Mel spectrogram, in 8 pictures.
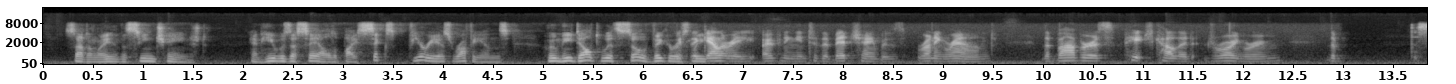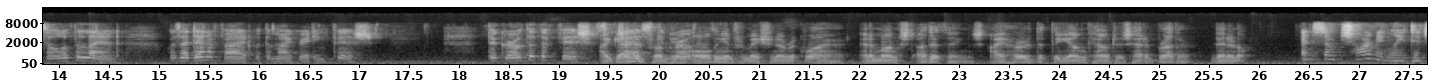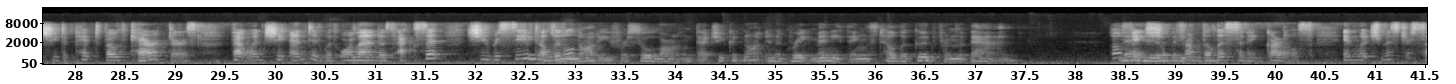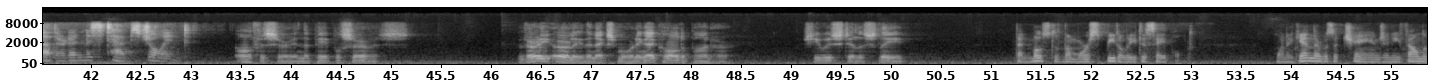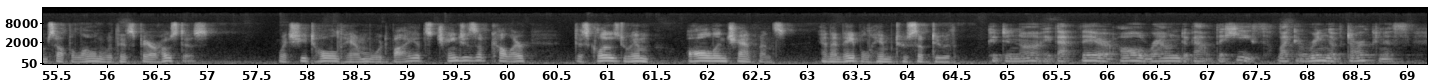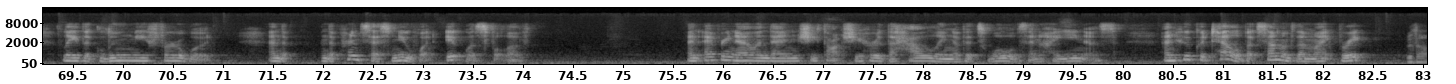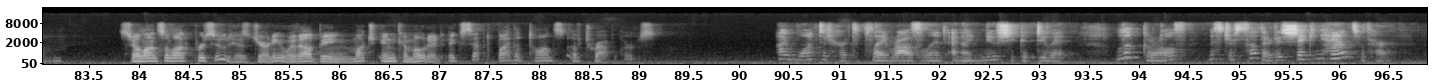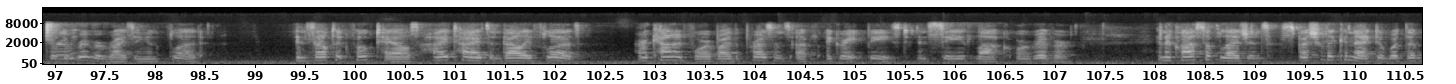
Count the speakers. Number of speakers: six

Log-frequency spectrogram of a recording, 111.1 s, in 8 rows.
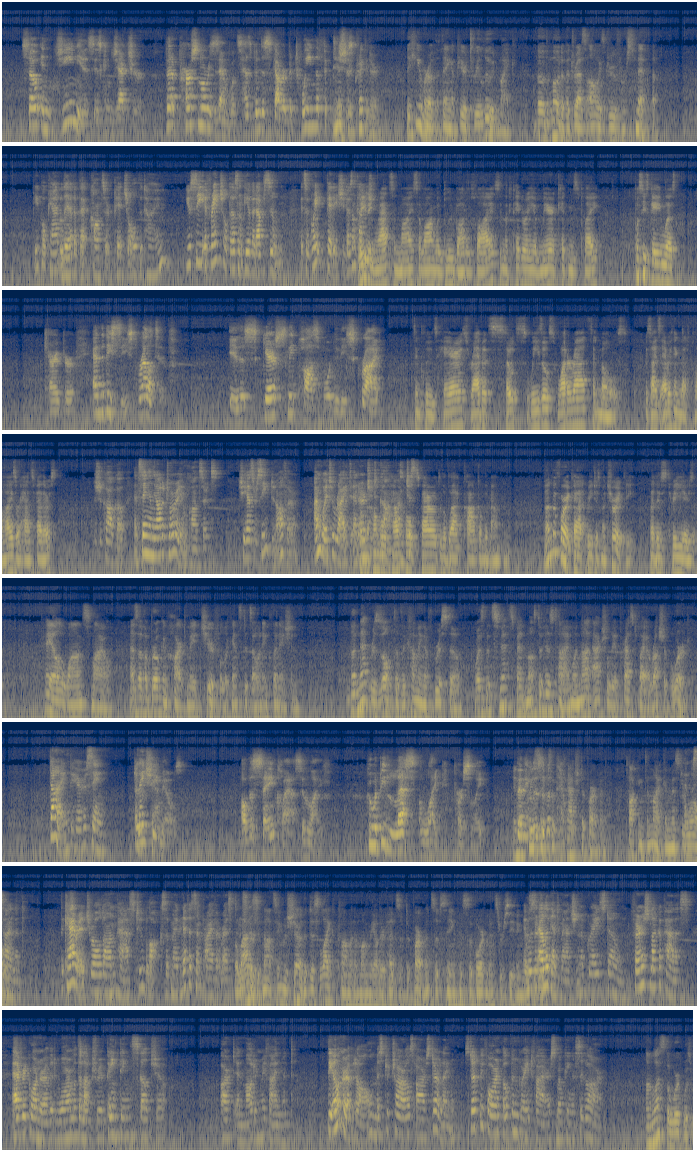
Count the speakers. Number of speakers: four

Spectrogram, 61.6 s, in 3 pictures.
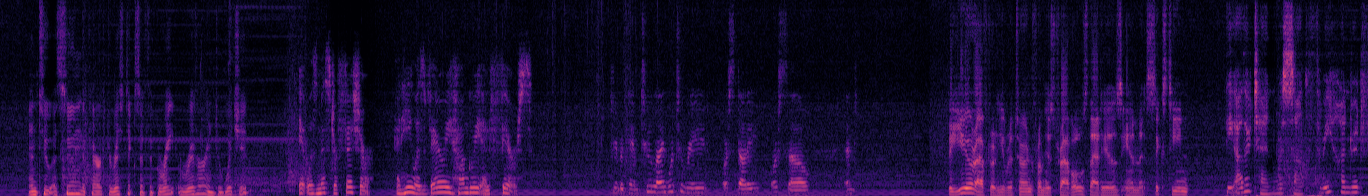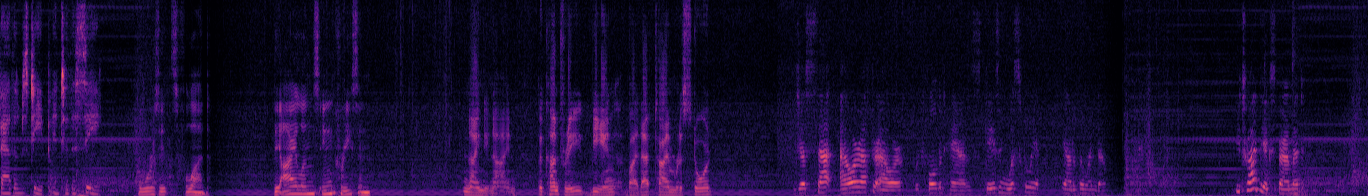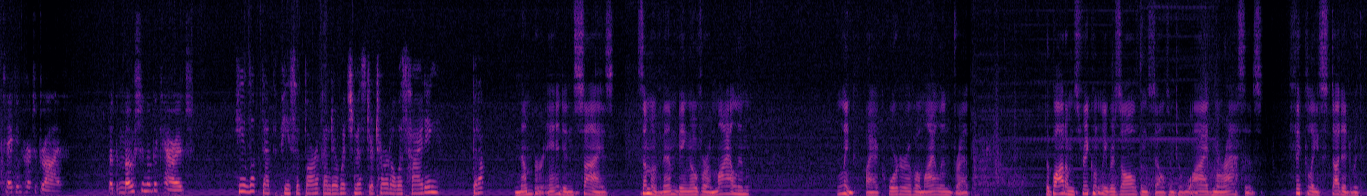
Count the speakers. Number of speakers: five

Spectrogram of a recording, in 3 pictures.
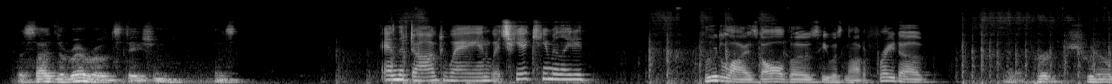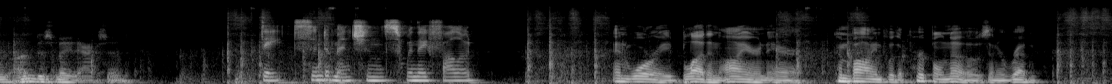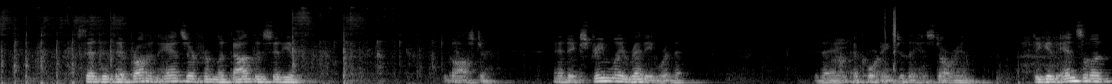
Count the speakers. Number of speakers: four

